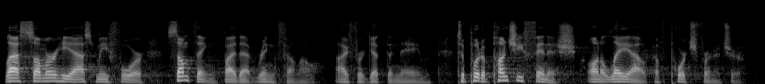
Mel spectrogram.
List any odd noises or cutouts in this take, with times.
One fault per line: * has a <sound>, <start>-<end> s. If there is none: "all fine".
all fine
